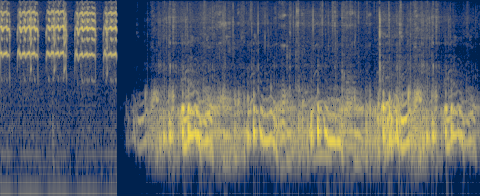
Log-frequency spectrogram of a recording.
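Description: Pigeons cooing in low, throaty, rolling murmurs that overlap almost without pause. Four bright electronic chime bursts come first.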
